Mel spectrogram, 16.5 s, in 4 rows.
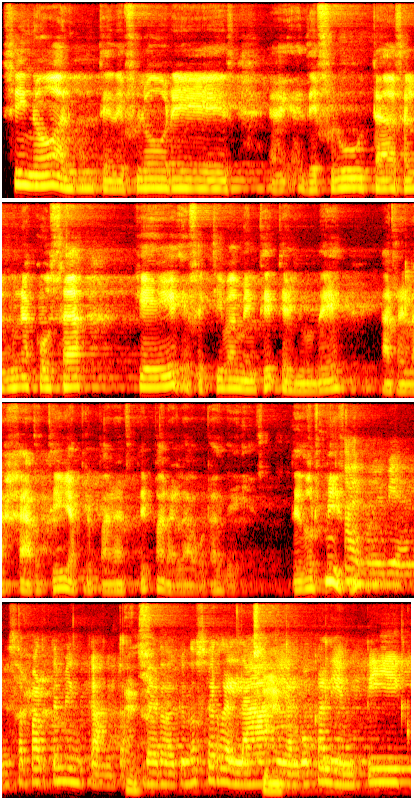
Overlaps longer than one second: none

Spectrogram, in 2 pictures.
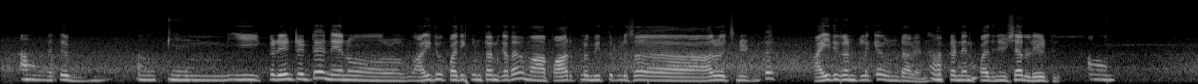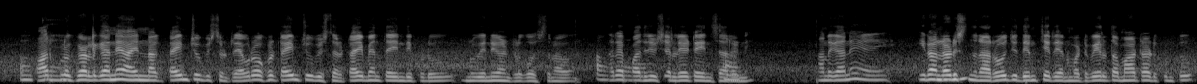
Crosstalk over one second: none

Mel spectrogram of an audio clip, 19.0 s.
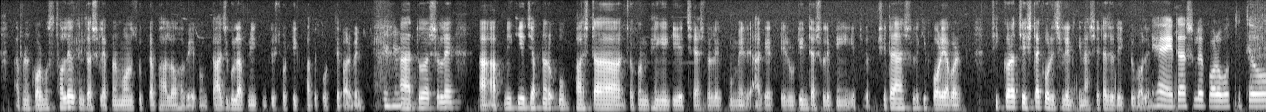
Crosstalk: none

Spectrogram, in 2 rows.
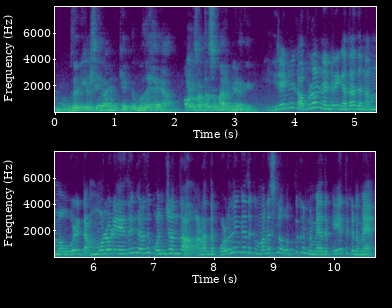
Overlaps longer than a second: none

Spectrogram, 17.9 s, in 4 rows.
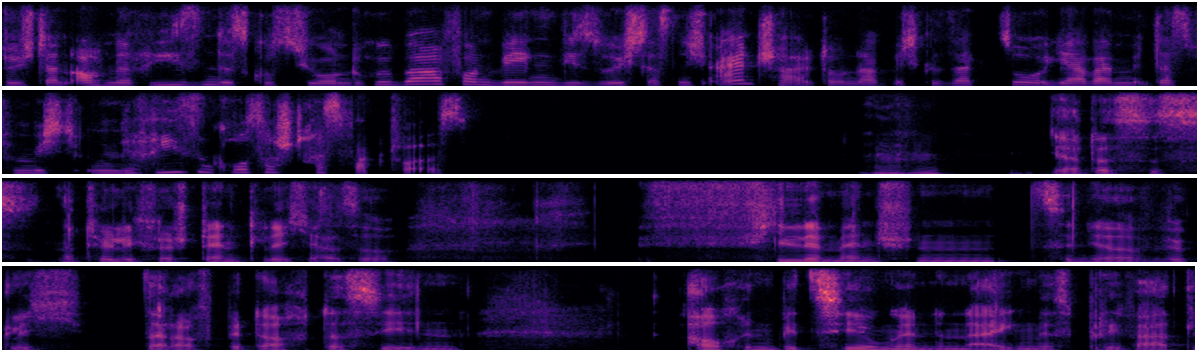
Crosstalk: none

